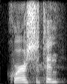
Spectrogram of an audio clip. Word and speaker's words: quercetin: know about this how you say it helms quercetin quercetin right yeah i got that right yeah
